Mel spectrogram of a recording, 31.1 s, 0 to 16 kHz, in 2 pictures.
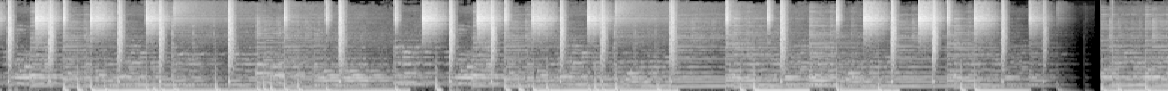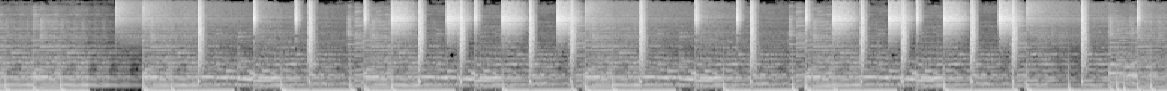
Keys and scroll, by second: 0.0-0.4 typing, 0.5 Return, 2.3 Return, 2.7-3.6 typing, 5.3 Return, 6.6 space, 11.6 alt+a, 16.0 alt+Escape, 16.6 space, 20.5 w, 22.6 t.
